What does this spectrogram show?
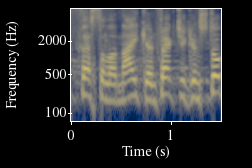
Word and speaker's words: Thessaloniki: about this place called thessalonica in fact you can still go visit it today and the travel guide will probably pronounce it Thessaloniki and it has a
